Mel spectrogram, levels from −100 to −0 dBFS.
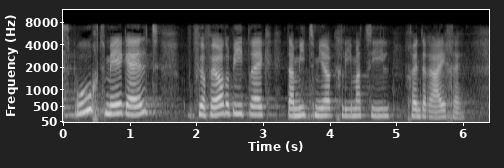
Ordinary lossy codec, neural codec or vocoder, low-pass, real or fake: none; none; 7.2 kHz; real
